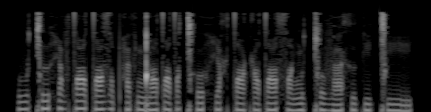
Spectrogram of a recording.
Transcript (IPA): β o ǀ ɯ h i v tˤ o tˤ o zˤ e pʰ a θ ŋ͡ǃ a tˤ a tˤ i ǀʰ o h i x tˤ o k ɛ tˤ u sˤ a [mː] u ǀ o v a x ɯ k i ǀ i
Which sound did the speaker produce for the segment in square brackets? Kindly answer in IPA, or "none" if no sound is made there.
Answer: ŋ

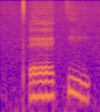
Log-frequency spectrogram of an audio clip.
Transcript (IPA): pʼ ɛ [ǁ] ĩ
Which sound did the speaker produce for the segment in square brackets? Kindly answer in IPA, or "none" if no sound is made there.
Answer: k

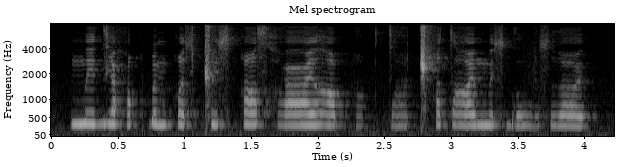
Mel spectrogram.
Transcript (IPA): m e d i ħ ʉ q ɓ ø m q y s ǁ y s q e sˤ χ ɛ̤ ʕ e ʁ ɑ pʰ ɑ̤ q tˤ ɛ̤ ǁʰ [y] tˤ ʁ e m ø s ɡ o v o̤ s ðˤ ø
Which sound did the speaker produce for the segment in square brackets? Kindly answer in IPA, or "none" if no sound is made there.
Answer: y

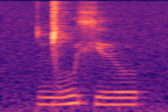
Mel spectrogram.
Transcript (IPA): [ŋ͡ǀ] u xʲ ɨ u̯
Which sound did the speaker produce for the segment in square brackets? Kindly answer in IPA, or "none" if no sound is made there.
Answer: ŋ͡ǀ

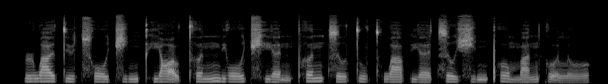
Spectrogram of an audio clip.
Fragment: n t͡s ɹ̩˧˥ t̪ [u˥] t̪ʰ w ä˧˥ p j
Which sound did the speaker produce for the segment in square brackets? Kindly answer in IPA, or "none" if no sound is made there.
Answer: u˧˥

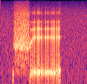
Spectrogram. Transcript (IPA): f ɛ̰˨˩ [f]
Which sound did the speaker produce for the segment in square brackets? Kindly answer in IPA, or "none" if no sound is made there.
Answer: none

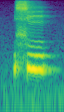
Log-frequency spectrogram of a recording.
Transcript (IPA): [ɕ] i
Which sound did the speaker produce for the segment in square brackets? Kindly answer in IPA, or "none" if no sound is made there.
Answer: ɕ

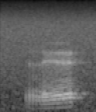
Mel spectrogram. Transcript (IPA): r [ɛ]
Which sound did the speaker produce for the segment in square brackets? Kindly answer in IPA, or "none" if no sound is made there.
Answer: ɪ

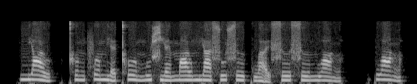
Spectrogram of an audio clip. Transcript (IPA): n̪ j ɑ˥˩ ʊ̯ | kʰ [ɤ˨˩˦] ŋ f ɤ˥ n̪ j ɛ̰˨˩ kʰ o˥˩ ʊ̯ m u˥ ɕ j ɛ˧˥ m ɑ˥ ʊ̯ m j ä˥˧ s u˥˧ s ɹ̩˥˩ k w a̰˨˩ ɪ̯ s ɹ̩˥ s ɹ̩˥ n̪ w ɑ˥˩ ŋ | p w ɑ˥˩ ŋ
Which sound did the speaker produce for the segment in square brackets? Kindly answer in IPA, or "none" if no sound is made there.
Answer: ɤ˧˥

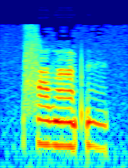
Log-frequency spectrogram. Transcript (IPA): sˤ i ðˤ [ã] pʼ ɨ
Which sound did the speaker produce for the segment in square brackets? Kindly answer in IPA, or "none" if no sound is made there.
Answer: ã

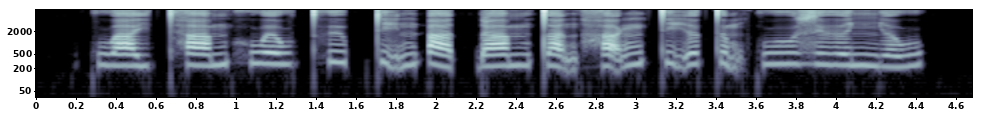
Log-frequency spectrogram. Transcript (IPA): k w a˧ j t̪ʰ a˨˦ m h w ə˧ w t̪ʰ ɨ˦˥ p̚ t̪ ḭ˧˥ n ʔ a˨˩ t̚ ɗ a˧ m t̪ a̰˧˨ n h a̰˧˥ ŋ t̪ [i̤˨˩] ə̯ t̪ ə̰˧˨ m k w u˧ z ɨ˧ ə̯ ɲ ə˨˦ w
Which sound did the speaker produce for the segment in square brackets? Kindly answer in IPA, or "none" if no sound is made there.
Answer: ḭ˧˥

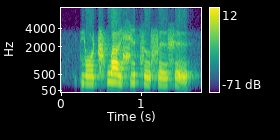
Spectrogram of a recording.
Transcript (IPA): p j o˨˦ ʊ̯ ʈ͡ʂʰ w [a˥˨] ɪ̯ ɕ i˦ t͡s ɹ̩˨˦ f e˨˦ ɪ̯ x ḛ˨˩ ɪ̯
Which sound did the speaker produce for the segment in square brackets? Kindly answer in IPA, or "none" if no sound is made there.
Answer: a˥˨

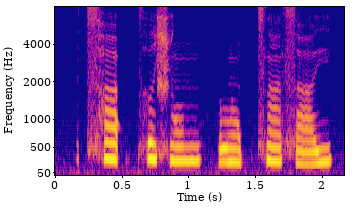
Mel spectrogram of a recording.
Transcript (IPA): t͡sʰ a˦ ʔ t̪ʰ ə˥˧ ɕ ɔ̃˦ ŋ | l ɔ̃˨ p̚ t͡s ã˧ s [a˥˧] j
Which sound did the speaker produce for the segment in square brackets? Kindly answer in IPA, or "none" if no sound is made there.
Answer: a˨˦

